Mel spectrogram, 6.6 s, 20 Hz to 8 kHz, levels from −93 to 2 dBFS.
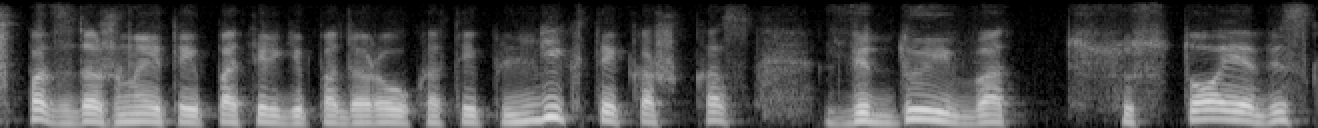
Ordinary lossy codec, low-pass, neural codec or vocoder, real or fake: Opus, 24 kbps; 7.2 kHz; none; real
